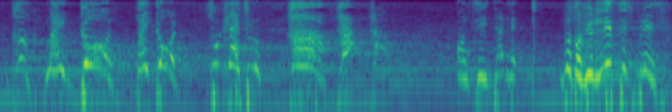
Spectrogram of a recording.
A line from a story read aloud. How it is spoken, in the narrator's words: I was shouting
